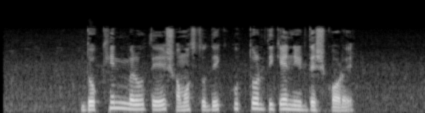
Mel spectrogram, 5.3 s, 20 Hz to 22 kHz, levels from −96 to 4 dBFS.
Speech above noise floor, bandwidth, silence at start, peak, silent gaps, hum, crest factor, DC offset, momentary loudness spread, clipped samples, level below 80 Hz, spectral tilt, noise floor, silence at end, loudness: 37 dB; 8.4 kHz; 1 s; 0 dBFS; none; none; 18 dB; under 0.1%; 6 LU; under 0.1%; -52 dBFS; -6.5 dB/octave; -53 dBFS; 0.9 s; -17 LUFS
